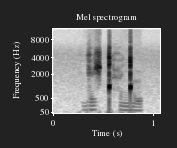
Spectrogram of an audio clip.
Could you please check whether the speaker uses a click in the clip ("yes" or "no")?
yes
